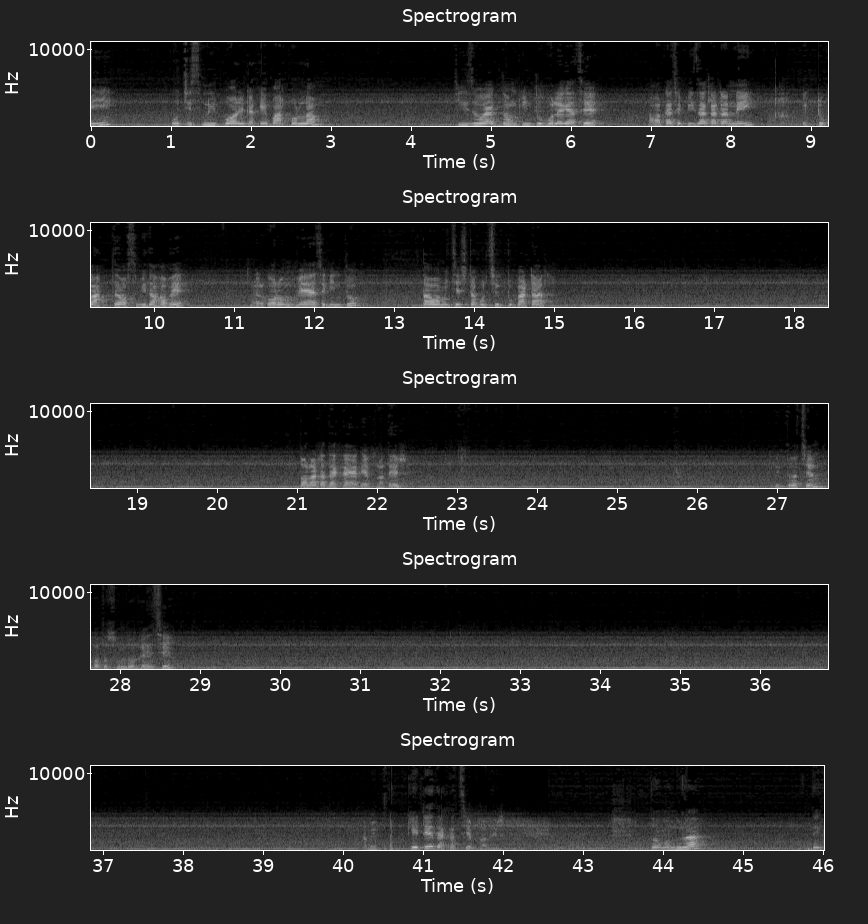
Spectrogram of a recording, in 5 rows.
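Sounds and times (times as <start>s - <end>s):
constant low hum: 0.0s - 46.0s.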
